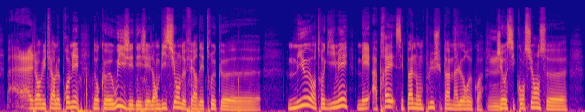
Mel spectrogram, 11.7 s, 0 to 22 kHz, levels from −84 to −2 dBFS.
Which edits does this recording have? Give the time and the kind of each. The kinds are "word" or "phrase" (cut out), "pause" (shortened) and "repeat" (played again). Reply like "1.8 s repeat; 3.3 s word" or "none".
7.1 s pause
